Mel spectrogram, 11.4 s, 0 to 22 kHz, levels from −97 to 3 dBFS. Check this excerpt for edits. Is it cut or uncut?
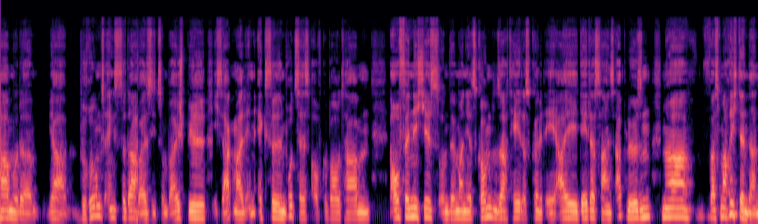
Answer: cut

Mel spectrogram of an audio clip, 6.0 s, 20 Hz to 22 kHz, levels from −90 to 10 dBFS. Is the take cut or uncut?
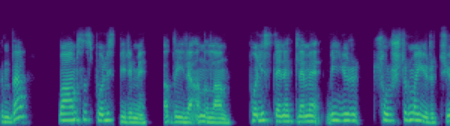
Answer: cut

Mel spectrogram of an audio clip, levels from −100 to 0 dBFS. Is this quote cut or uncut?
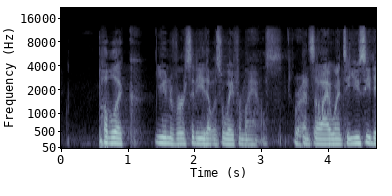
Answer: cut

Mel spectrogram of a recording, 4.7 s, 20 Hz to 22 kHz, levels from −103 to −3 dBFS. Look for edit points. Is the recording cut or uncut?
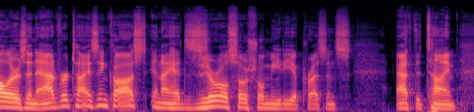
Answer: uncut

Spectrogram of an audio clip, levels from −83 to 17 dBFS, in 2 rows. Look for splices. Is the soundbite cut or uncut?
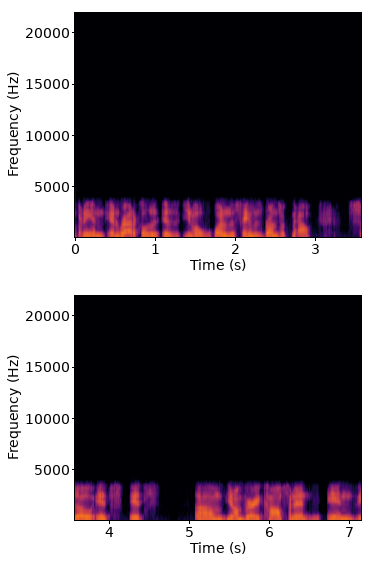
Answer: uncut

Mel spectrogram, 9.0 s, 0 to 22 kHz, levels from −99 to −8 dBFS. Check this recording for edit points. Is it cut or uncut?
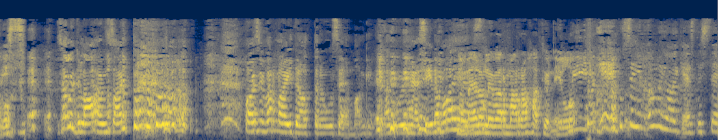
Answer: uncut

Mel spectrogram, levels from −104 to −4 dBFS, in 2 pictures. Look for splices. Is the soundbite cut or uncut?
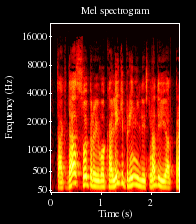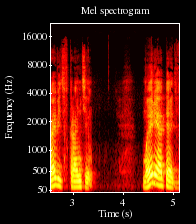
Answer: cut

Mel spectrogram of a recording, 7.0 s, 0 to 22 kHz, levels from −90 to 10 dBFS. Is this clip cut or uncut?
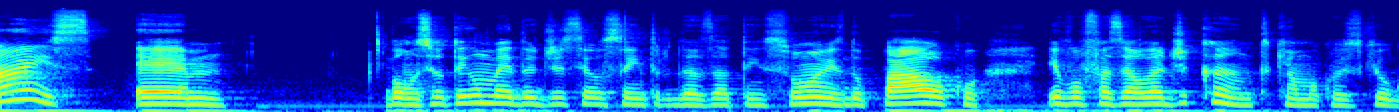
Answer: cut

